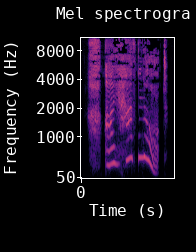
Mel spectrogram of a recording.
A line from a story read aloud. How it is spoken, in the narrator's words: Miss Potter exclaimed indignantly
